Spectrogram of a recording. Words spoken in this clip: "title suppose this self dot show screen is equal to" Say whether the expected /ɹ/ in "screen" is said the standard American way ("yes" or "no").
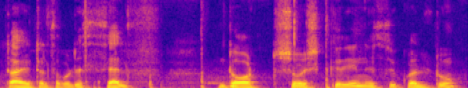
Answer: yes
